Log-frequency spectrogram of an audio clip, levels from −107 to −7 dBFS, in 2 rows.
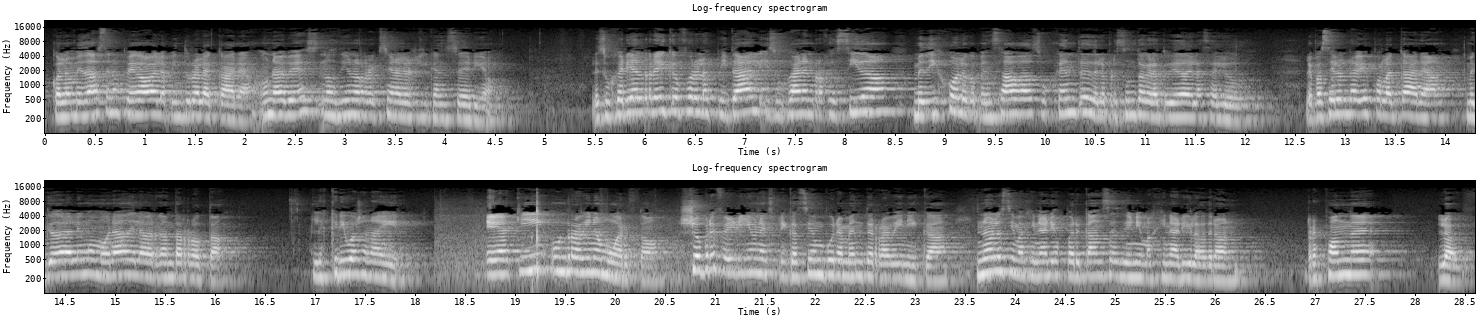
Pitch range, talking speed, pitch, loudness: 205-250 Hz, 185 wpm, 230 Hz, -25 LUFS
